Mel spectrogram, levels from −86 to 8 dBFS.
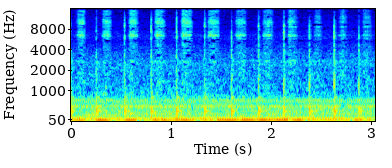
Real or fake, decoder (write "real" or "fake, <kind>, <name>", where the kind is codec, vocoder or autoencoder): real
